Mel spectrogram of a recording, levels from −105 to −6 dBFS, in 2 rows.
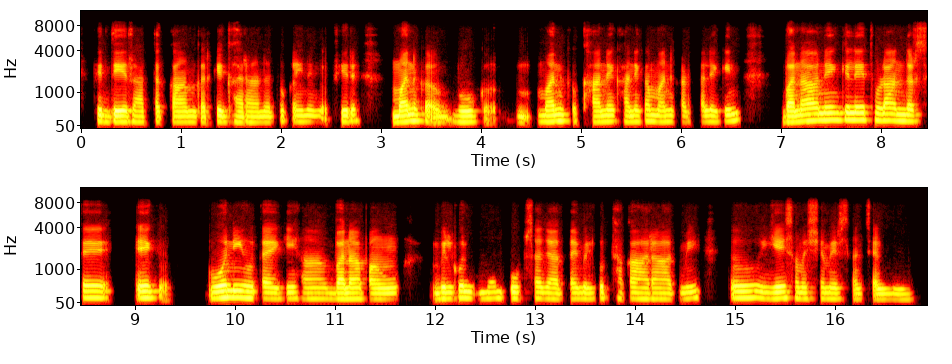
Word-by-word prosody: फिर 135 Hz, -, +2 dB
देर 125 Hz, +1 st, +6 dB
रात 125 Hz, -1 st, -3 dB
तक 125 Hz, -, -2 dB
काम 120 Hz, 0 st, +1 dB
करके 120 Hz, +2 st, 0 dB
घर 120 Hz, -1 st, -3 dB
आना, 120 Hz, 0 st, -1 dB
तो 130 Hz, +2 st, -8 dB
कहीं 130 Hz, -, -3 dB
न 135 Hz, -1 st, -1 dB
कहीं -, -, -6 dB
फिर 135 Hz, +2 st, +1 dB, 0.4 s
मन 130 Hz, +4 st, +6 dB
का -, -, +2 dB, 0.2 s
भूख 125 Hz, 0 st, +1 dB, 0.3 s
म 120 Hz, -, -4 dB, 0.2 s
मन 140 Hz, +2 st, +4 dB, 0.2 s
खाने-खाने 130 Hz, 0 st, 0 dB
का 140 Hz, -, -2 dB
मन 130 Hz, -1 st, 0 dB
करता, 125 Hz, 0 st, -8 dB
लेकिन 140 Hz, +5 st, -1 dB, 0.4 s
बनाने 150 Hz, +6 st, +5 dB
के 165 Hz, -, +2 dB
लिए 165 Hz, 0 st, +5 dB
थोड़ा 155 Hz, 0 st, +3 dB
अंदर 145 Hz, -2 st, +3 dB
से 150 Hz, 0 st, +4 dB, 0.5 s
एक 145 Hz, 0 st, -1 dB, 0.4 s
वो 140 Hz, +2 st, +8 dB
नहीं 155 Hz, 0 st, +5 dB
होता 140 Hz, -1 st, +1 dB
है 130 Hz, -1 st, +2 dB
कि 135 Hz, +1 st, -2 dB
हाँ, 130 Hz, 0 st, -3 dB
बना 130 Hz, 0 st, +4 dB
पाऊँ, 125 Hz, 0 st, +2 dB, 0.4 s
बिल्कुल 135 Hz, +2 st, +2 dB
मन 135 Hz, +2 st, -4 dB
ऊब-सा 135 Hz, 0 st, -2 dB
जाता 125 Hz, -1 st, -3 dB
है, 130 Hz, -, -1 dB
बिल्कुल 130 Hz, +1 st, -2 dB
थका-हारा 125 Hz, -1 st, -2 dB
आदमी। 130 Hz, +3 st, -4 dB
तो 145 Hz, 0 st, -1 dB
ये 135 Hz, 0 st, +2 dB
समस्या 130 Hz, -2 st, -5 dB
मेरे 125 Hz, -, -1 dB
साथ 125 Hz, -1 st, -8 dB
चल 115 Hz, -, 0 dB
रही 115 Hz, -1 st, -4 dB
है। 115 Hz, -, -11 dB
130 Hz, 190 wpm, -27 LUFS, 125-140 Hz, 0.5 s, वो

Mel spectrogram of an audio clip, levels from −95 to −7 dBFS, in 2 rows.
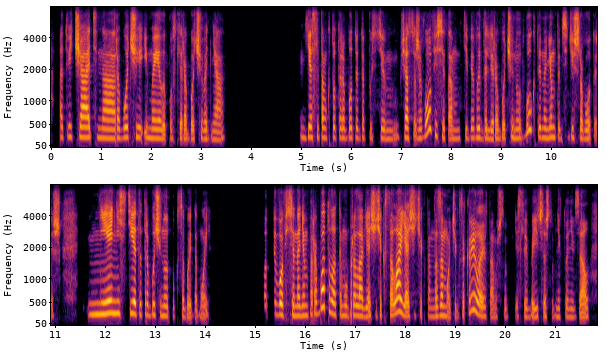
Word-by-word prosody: отвечать 220 Hz, 0 st, +3 dB
на 195 Hz, -1 st, 0 dB
рабочие 215 Hz, +2 st, +1 dB
имейлы 195 Hz, -2 st, +1 dB
после 105 Hz, -, -8 dB
рабочего 95 Hz, -, -1 dB
дня. 175 Hz, 0 st, -7 dB, 1.5 s
Если 220 Hz, +1 st, 0 dB
там 215 Hz, 0 st, -4 dB
кто-то 215 Hz, +1 st, -8 dB
работает, 205 Hz, -1 st, -6 dB
допустим, 195 Hz, +1 st, -9 dB
щас 210 Hz, -2 st, +1 dB
уже 195 Hz, -, -1 dB
в 225 Hz, -, -14 dB
офисе 275 Hz, -, +1 dB
там, 185 Hz, +1 st, -7 dB
тебе 200 Hz, 0 st, -8 dB
выдали 195 Hz, -3 st, -3 dB
рабочий 95 Hz, -, -1 dB
ноутбук, 250 Hz, -, -5 dB
ты 215 Hz, -, -5 dB
на 205 Hz, -1 st, -5 dB
нем 215 Hz, +2 st, -2 dB
там 195 Hz, -, -11 dB
сидишь, 205 Hz, -1 st, +2 dB
работаешь- 185 Hz, -1 st, -2 dB, 0.5 s
не 240 Hz, +2 st, +6 dB
нести 260 Hz, 0 st, +1 dB
этот 235 Hz, -2 st, +5 dB
рабочий 225 Hz, -1 st, +2 dB
ноутбук 205 Hz, -1 st, -6 dB
с -, -, -14 dB
собой -, -, -5 dB
домой. -, -, -11 dB, 1.1 s
Вот 210 Hz, -1 st, -11 dB
ты 245 Hz, -, -7 dB
в -, -, -11 dB
офисе 220 Hz, -1 st, +3 dB
на 210 Hz, 0 st, +2 dB
нем 210 Hz, 0 st, -1 dB
поработала, 275 Hz, -, +2 dB
там 215 Hz, -2 st, -9 dB
убрала 210 Hz, -1 st, +1 dB
в -, -, -8 dB
ящичек 190 Hz, -, +2 dB
стола, 290 Hz, -, +5 dB
ящичек 220 Hz, -7 st, +2 dB
там 190 Hz, -1 st, -13 dB
на -, -, -4 dB
замочек 210 Hz, 0 st, -3 dB
закрыла, 310 Hz, -8 st, +1 dB
и -, -, -5 dB
там 90 Hz, -, -11 dB
что, -, -, -8 dB
если -, -, -10 dB
боишься, 180 Hz, +1 st, -2 dB
чтобы 180 Hz, +2 st, -5 dB
никто 185 Hz, -, -12 dB
не 180 Hz, -1 st, -11 dB
взял. 90 Hz, -, -3 dB
210 Hz, 165 wpm, -25 LUFS, 195-225 Hz, 1.5 s, не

